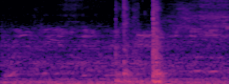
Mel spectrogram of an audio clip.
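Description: Faint room tone with a steady low hum and distant, indistinct speech, likely a TV broadcast in the background. A couple of soft knocks come just past a second in.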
